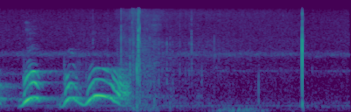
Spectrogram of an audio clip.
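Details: Loud, close barred owl answering a person's calling: three strong, wavering hoots, the last rising and falling longest, then quiet except for a sharp click.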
